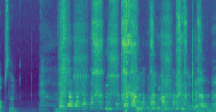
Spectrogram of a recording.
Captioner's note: laugh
